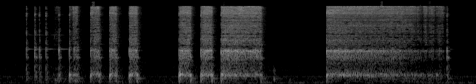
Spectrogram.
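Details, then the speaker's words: Volvo 850 fuel injector bench test with carb cleaner, solenoid pulsed by wire: sharp crisp hissing spray bursts, short then longer pulses, even pattern; clean, normal injector. "they're all pretty clean, and they all got a nice even spray pattern."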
